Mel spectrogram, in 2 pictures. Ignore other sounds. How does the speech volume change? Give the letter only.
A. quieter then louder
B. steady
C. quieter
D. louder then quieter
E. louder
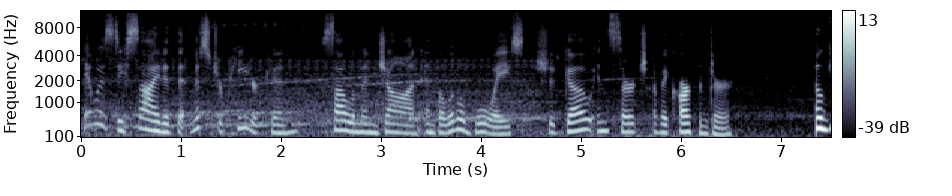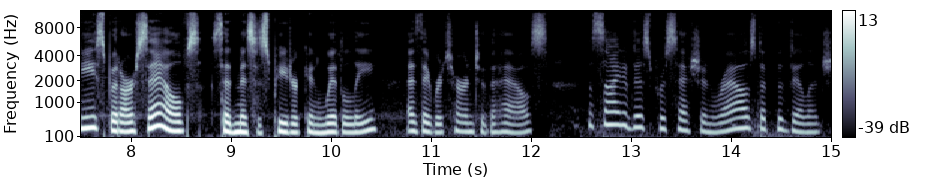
D.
